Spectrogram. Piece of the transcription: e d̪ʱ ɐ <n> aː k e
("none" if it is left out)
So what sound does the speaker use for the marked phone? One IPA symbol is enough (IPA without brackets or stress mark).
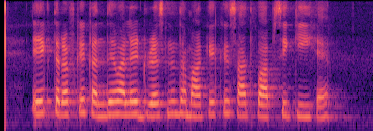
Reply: m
